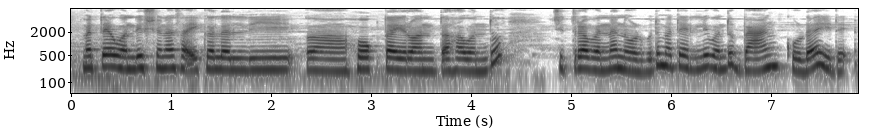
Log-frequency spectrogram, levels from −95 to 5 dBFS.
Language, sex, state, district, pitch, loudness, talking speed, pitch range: Kannada, female, Karnataka, Shimoga, 225 Hz, -16 LUFS, 120 wpm, 210-240 Hz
